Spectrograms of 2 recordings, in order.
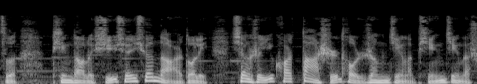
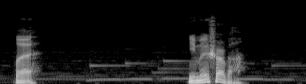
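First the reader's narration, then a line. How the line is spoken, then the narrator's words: Cold, distant voice. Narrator (Chinese): 冷冷的声音好像从很远的地方传来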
